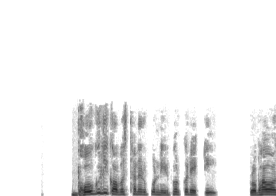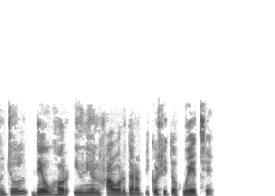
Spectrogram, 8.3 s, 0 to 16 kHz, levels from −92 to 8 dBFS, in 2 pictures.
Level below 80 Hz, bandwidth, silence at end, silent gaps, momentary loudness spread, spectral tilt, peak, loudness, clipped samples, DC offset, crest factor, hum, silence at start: -64 dBFS; 7.8 kHz; 0.95 s; 2.98-3.05 s, 3.27-3.74 s, 5.19-5.24 s; 11 LU; -5.5 dB/octave; -2 dBFS; -19 LUFS; under 0.1%; under 0.1%; 18 dB; none; 1.1 s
